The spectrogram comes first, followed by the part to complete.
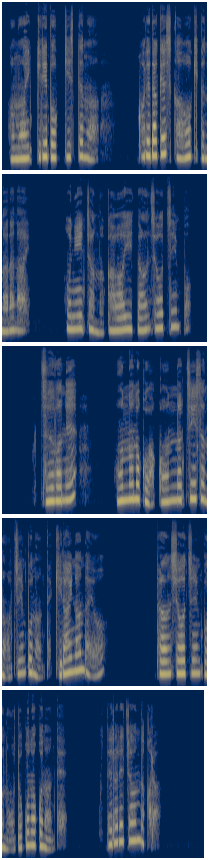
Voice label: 妹 台詞

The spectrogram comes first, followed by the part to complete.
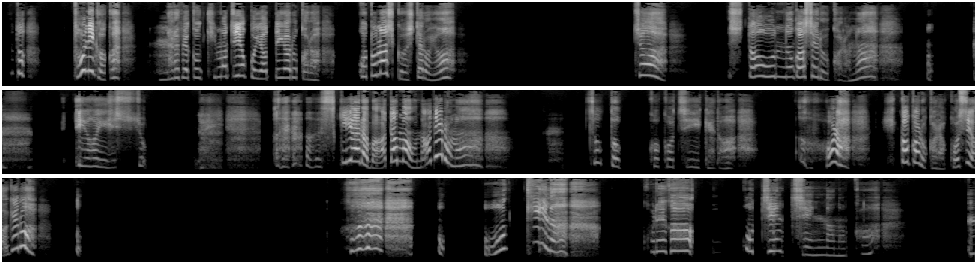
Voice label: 声のみ ささやき手コキ編; ナマイキでかわいくてご主人様なヴァンパイア; めがみそふと; 回想モード; 効果音なしver

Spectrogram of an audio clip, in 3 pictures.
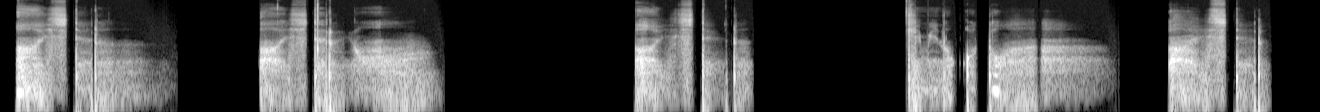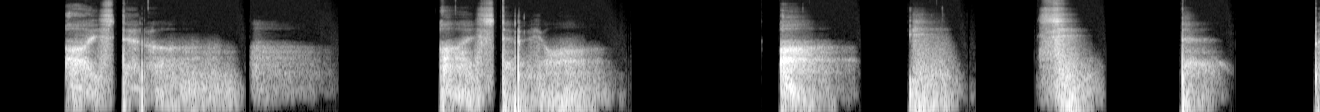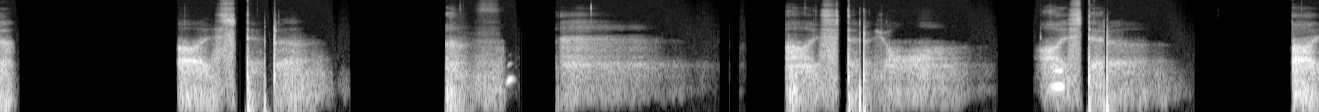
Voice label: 囁き 右耳; 愛してる

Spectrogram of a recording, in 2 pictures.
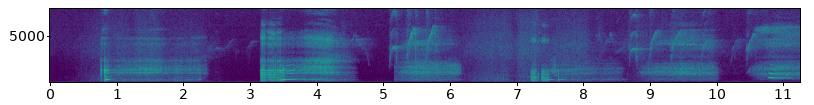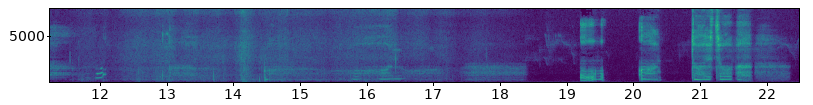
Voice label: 朝勃ち、耳舐め、朝オナニー, ASMR; 反転

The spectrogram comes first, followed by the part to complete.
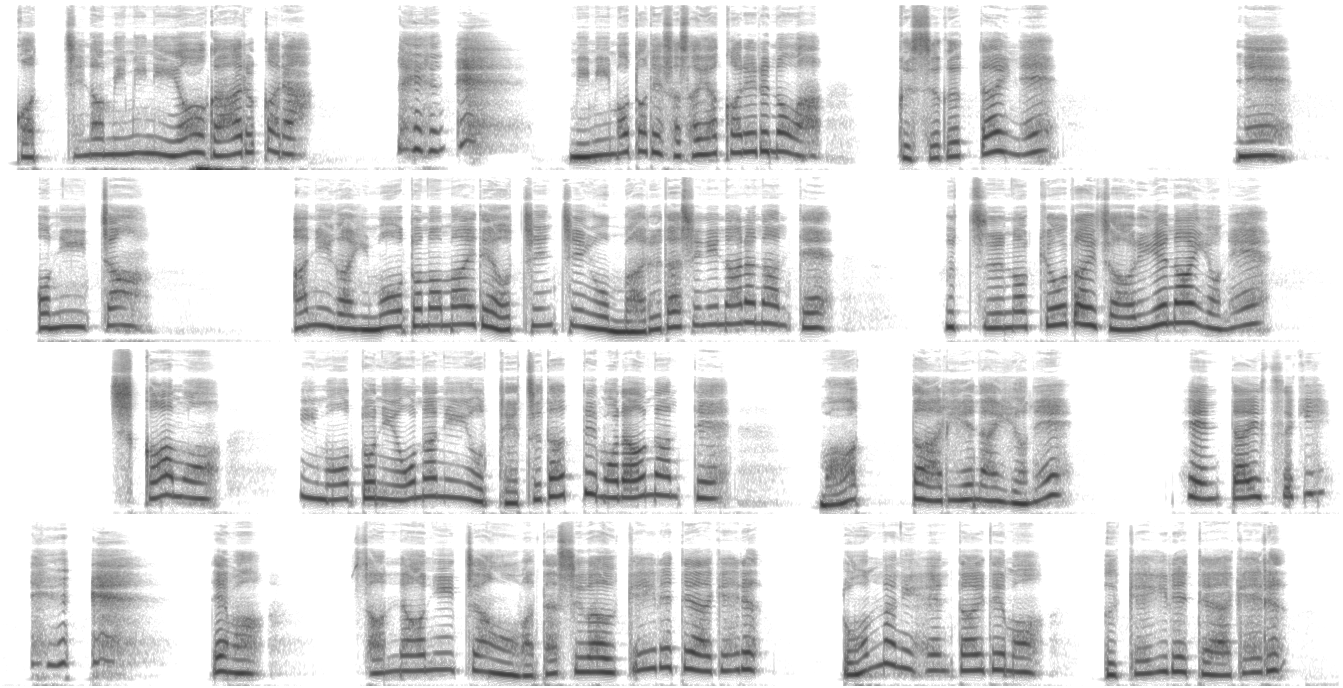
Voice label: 前置き 右耳

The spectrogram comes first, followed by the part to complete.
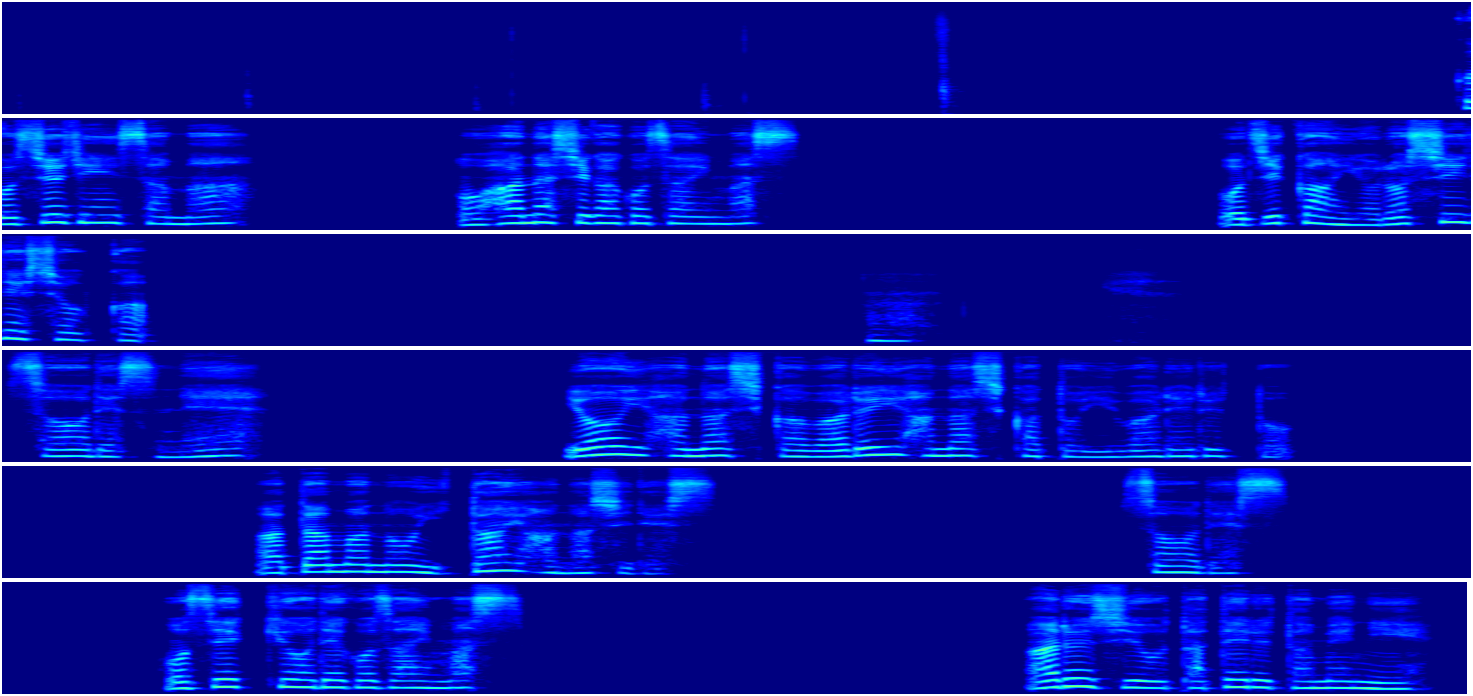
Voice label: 好き囁き×耳キス, ローション手袋手コキ

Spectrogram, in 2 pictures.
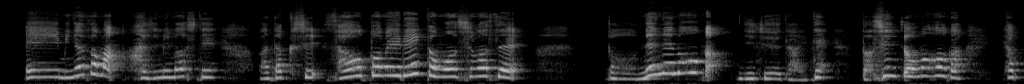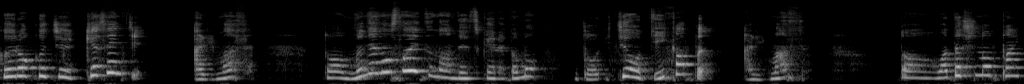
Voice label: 自己紹介 トーク ステレオ

